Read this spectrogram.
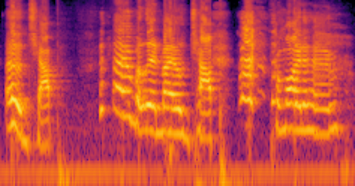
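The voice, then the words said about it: Put-on British accent. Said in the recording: “I do a pretty good British accent ... my best British accent is not as good as a genuine British accent”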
